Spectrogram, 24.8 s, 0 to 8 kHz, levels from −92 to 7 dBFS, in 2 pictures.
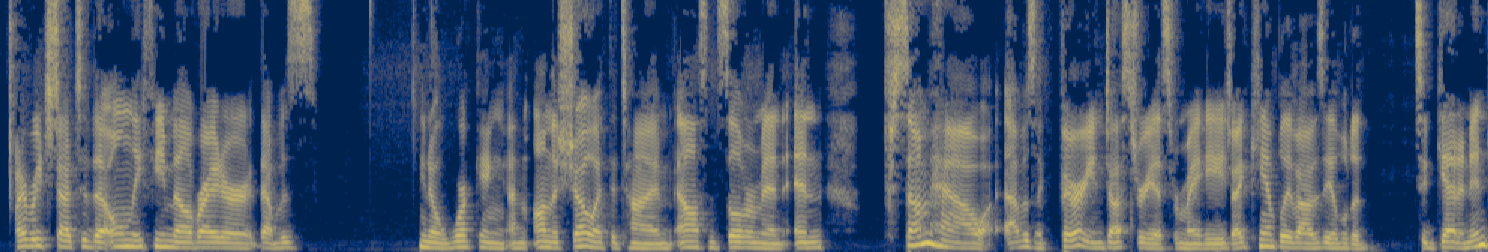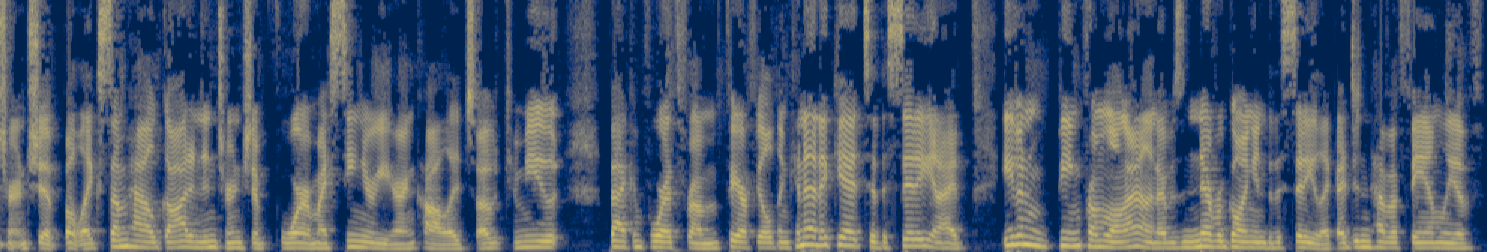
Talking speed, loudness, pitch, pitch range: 220 wpm, -14 LUFS, 165 Hz, 150-185 Hz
